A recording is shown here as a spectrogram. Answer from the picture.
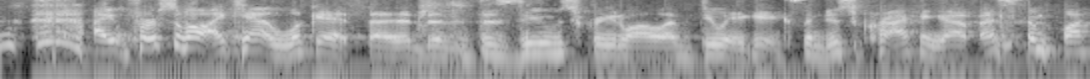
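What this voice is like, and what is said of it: Usual voice. Nothing is said of it.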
